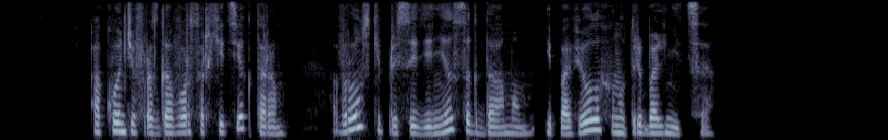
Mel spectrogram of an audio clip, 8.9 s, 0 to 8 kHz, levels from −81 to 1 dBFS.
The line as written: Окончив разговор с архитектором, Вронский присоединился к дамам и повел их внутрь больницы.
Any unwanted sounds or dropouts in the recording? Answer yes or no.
no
